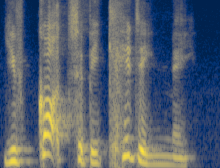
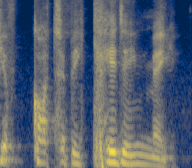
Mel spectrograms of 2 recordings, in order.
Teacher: And my voice goes down at the end. And when my voice goes down, it's obviously something negative.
